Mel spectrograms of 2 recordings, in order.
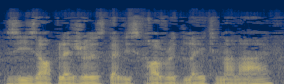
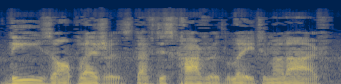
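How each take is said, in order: First: English in an even French accent; unexaggerated French-accented English. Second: Slow, theatrical English accent; hammed-up English accent, drawn out; overacted English accent. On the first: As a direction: say it as a French speaker would, rising at the end. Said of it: "En français, on dirait". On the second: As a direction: savour each word in an exaggerated English accent. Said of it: "En anglais surjoué, on dirait". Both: Shown as a demonstration.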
